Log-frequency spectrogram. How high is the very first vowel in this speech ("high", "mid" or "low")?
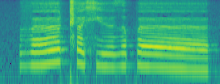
mid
